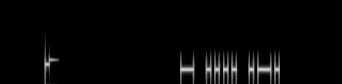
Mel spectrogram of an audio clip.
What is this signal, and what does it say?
Morse code, heard as a keyed tone, about 28 wpm, 700 Hz. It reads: THR
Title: Top Three Letter Combinations in Words 28wpm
